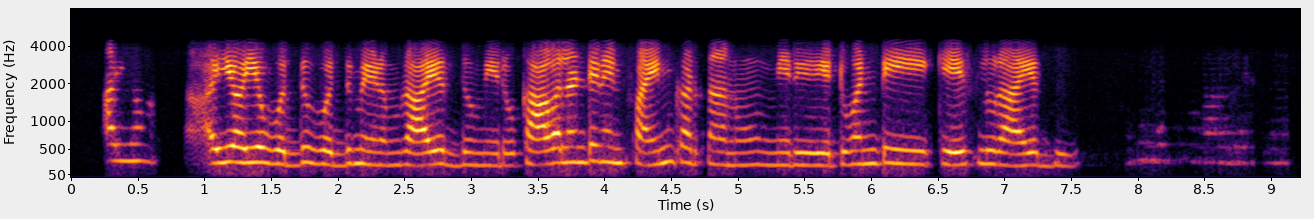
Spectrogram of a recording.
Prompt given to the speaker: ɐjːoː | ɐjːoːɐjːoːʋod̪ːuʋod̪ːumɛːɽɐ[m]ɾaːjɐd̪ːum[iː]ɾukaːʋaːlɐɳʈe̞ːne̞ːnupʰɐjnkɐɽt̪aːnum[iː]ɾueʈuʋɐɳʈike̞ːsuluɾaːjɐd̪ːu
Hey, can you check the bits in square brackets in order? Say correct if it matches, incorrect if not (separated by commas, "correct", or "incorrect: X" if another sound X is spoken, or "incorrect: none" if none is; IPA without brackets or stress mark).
correct, correct, correct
